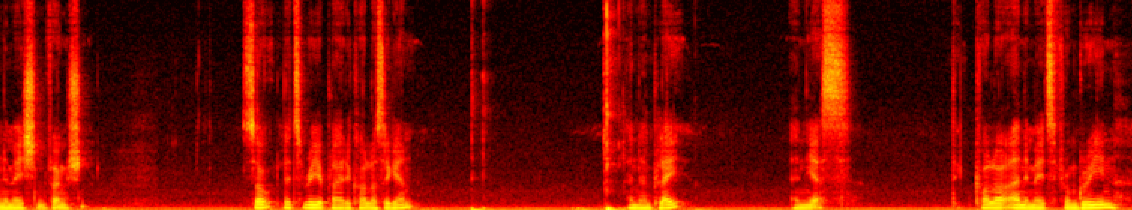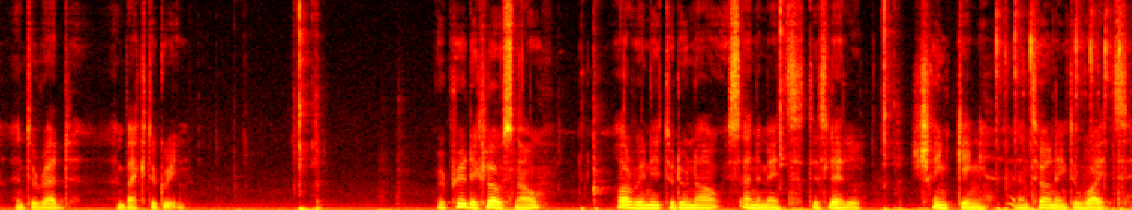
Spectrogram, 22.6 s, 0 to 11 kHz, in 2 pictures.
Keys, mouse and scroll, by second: 4.9 click, 15.1 click, 17.2-19.3 drag, 21.4 Right, 21.6 Right, 21.7 Right, 21.9 Right.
